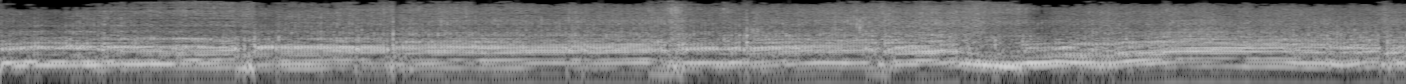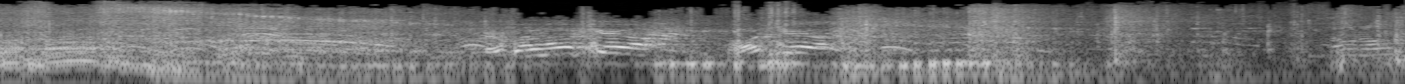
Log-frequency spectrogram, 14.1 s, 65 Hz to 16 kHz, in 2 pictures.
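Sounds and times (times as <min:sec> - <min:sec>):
engine revving hard: 0:00.0 - 0:09.2, 0:10.3 - 0:12.5.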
